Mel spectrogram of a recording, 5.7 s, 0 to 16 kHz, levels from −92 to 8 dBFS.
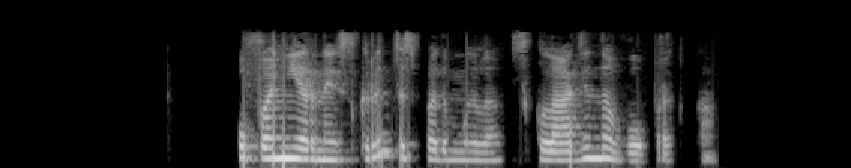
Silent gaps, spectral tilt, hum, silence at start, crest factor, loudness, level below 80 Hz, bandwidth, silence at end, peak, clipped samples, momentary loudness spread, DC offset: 4.56-4.64 s; -6 dB/octave; none; 1.6 s; 16 dB; -16 LUFS; -46 dBFS; 7.8 kHz; 0.95 s; -2 dBFS; under 0.1%; 15 LU; under 0.1%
